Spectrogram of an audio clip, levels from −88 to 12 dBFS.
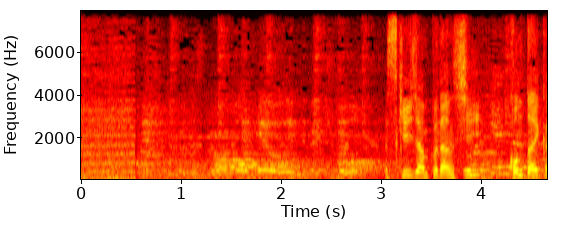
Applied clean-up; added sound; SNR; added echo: none; none; none; none.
